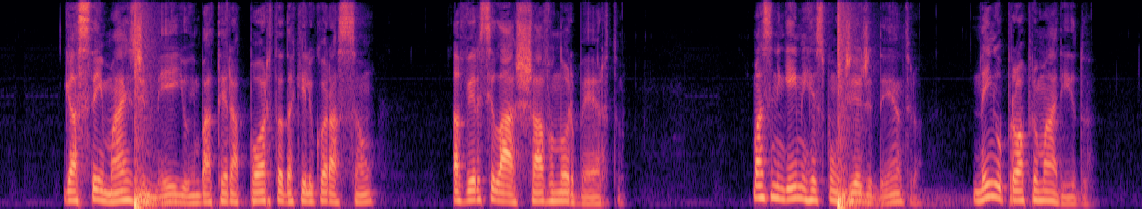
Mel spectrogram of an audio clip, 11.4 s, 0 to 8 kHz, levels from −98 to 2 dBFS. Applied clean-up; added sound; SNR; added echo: none; Bass drum; 5 dB; none.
